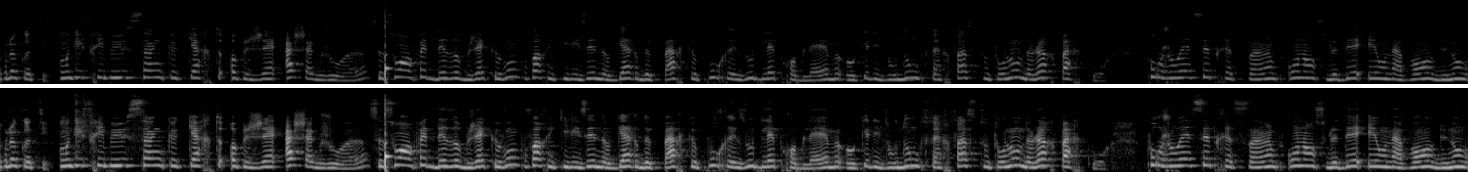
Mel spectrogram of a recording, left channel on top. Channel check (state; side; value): quieter; left; 12.6 dB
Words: le côté. On distribue 5 cartes objets à chaque joueur. Ce sont en fait des objets que vont pouvoir utiliser nos gardes-parcs pour résoudre les problèmes auxquels ils vont donc faire face tout au long de leur parcours. Pour jouer, c'est très simple, on lance le dé et on avance du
